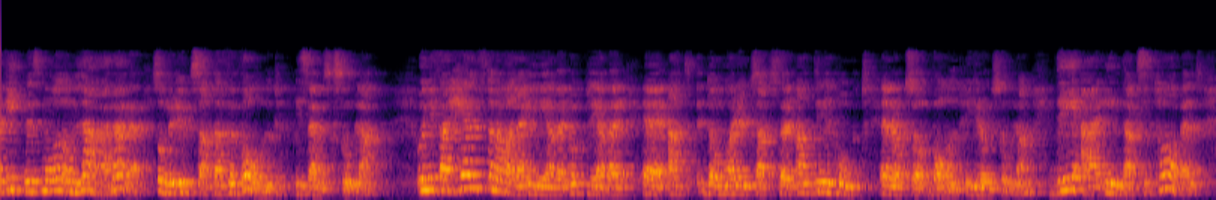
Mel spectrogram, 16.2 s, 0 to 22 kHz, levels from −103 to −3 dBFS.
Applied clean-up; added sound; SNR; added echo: none; none; none; reverberation time 0.7 s.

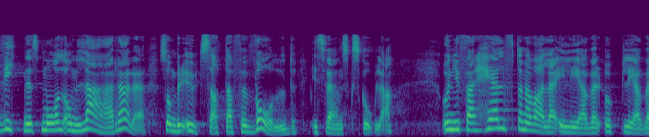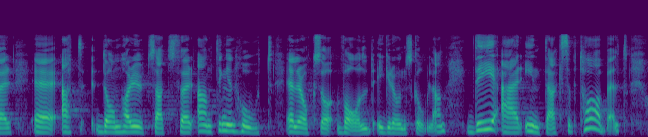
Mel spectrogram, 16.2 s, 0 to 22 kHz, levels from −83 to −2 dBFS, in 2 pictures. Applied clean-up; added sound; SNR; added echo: none; none; none; none.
